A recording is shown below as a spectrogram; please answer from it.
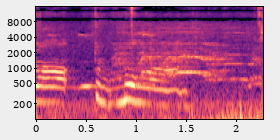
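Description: A rooster crows once: a single long crow starting about half a second in and lasting over a second.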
